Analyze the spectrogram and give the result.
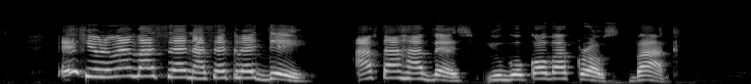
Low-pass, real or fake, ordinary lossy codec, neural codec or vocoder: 7.2 kHz; real; none; none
